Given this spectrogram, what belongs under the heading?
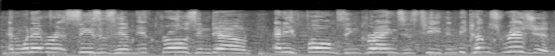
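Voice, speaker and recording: High-pitched, anguished pleading father. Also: normal speed. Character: desperate pleading father of a tormented boy. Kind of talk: dramatized audio scripture. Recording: music and crowd behind voice.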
